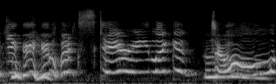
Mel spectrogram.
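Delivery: high squealing laughter through the words; laughing. Real, not acted. Teasing her partner about scary doll makeup, laughing high.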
